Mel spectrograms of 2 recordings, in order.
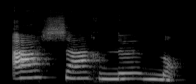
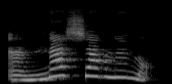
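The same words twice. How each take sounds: First: Acharnement split into four slow, louder syllables; very slow dictation. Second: Acharnement stretched slowly, syllable by syllable; dictation slow. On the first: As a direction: hammer out each syllable of Acharnement. (Acharnement détaché en quatre syllabes) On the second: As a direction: dictate the word slowly and clearly. (acharnement dicté lentement) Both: Shown as a demonstration. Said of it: "Quatre syllabes".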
